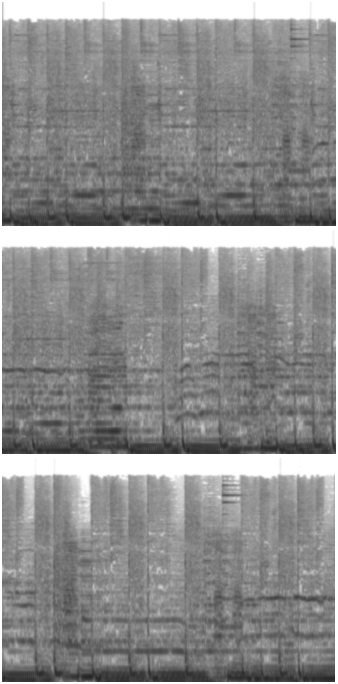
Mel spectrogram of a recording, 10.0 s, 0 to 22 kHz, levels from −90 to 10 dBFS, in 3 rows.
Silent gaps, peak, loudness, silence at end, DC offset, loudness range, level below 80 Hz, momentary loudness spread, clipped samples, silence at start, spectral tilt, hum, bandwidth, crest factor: none; 0 dBFS; -10 LUFS; 0 s; under 0.1%; 0 LU; -14 dBFS; 1 LU; under 0.1%; 0 s; -4.5 dB/octave; none; 16.5 kHz; 10 dB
